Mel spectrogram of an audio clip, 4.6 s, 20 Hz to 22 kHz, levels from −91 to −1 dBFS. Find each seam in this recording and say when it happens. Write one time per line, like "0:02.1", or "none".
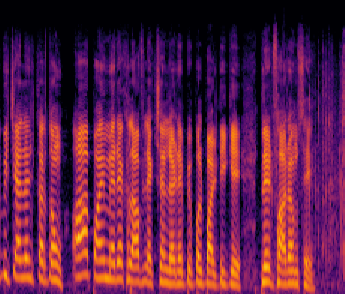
none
